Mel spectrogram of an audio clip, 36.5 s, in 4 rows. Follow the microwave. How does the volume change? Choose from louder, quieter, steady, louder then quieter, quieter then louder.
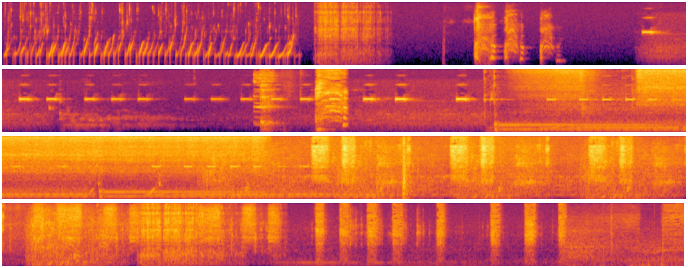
louder.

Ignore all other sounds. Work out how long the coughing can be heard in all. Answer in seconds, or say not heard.
3 s.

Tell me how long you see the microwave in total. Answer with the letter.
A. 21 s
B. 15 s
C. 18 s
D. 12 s
B.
